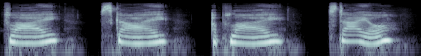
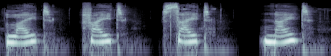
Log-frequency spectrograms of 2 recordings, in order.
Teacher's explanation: The tongue is relaxed, and it moves from a flat to high position.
